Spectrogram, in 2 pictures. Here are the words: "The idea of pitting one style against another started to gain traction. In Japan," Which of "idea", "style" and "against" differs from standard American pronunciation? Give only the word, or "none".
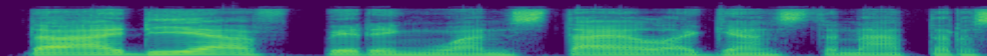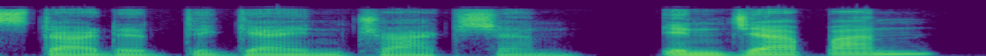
none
